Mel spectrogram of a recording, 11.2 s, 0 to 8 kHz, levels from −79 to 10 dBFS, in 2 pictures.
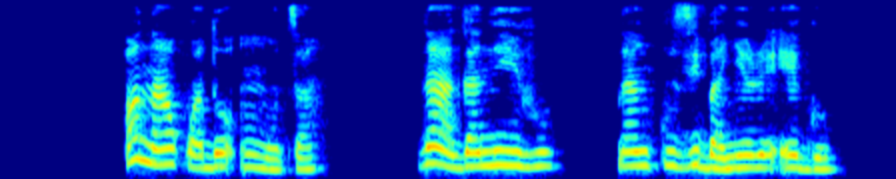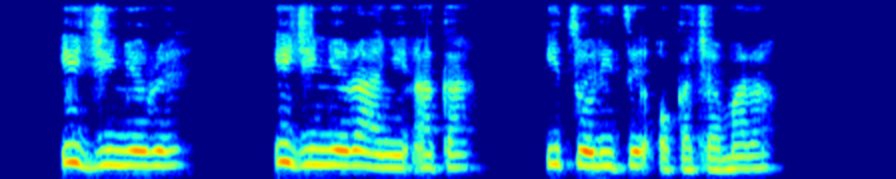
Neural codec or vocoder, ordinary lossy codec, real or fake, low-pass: none; AAC, 32 kbps; real; 7.2 kHz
